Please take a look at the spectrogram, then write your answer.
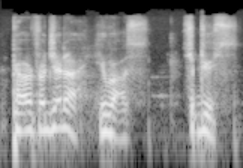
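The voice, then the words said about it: Yoda character voice impression. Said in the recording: “My best Yoda impression.”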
